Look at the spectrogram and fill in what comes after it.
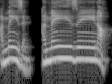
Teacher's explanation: you always let the G drop because it's often in the way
